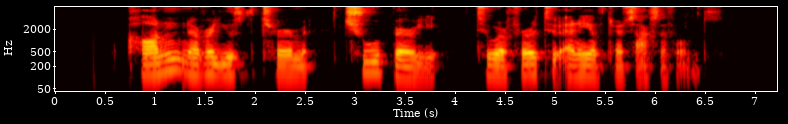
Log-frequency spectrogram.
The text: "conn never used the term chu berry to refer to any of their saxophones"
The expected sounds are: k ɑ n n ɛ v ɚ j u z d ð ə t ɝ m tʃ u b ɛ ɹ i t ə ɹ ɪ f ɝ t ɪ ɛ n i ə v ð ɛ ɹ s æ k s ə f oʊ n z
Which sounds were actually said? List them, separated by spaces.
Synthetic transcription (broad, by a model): k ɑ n n ɛ v ɚ j u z ð ə t ɝ m tʃ u b ɛ ɹ i t ə ɹ ɪ f ɝ t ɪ ɛ n i ə v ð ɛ ɹ s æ k s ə f oʊ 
